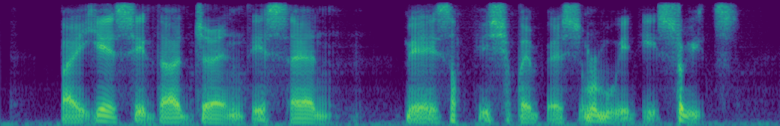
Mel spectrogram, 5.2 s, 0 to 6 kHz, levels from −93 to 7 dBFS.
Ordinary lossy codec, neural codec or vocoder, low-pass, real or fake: none; autoencoder, 22.05 kHz, a latent of 192 numbers a frame, VITS, trained on many speakers; 5.4 kHz; fake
